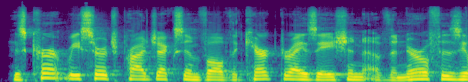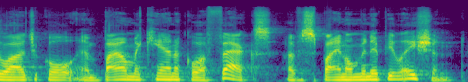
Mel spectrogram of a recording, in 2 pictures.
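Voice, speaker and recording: A man hosting a podcast, reading a formal introduction and then asking the guest questions with warm encouragement. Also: mid-range voice. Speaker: podcast host. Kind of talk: scripted introduction and interview questions.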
